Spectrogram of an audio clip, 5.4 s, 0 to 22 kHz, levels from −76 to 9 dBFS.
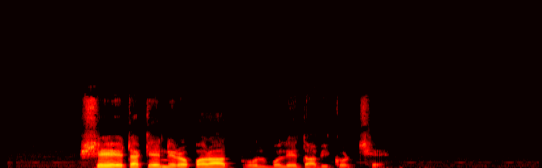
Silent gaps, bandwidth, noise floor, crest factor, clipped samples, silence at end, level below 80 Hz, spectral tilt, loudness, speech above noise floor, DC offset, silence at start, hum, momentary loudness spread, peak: none; 9.8 kHz; -67 dBFS; 22 dB; under 0.1%; 1.6 s; -66 dBFS; -5 dB/octave; -23 LUFS; 43 dB; under 0.1%; 0.8 s; none; 19 LU; -4 dBFS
